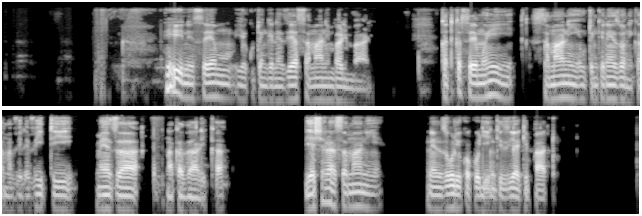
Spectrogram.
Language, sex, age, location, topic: Swahili, male, 25-35, Dar es Salaam, finance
